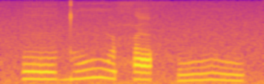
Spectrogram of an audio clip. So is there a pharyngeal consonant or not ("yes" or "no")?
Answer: yes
